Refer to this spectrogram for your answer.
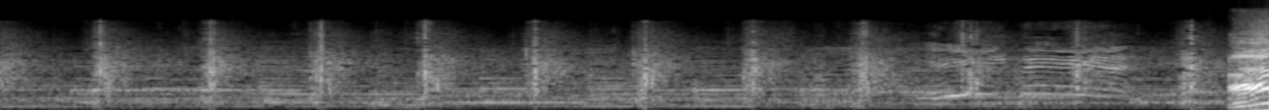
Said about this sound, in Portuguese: Louvado seja Deus! Batamos palmas para Ele hoje.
